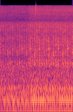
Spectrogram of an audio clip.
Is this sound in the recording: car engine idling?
yes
